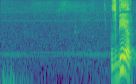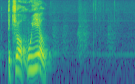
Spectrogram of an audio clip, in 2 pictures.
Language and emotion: Russian, angry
